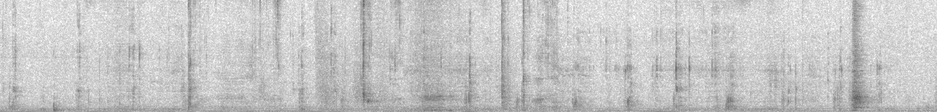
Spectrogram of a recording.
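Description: Close-up mouth sounds of a person chewing a bite of thin-crust Nutella, strawberry and marshmallow dessert pizza: soft wet smacks and clicks at irregular intervals.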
